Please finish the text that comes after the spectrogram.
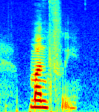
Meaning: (adjective) Occurring every month; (adverb) Every month; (noun) 1. A publication that is published once a month 2. The menstrual period
- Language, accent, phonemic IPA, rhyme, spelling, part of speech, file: English, US, /ˈmʌnθli/, -ʌnθli, monthly, adjective / adverb / noun, En-us-monthly.ogg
